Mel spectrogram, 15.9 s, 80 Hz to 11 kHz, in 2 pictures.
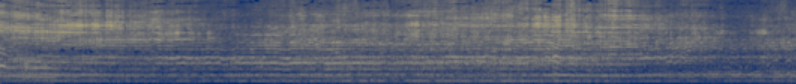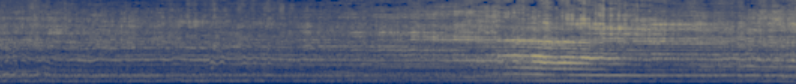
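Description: Radio-controlled racing boats running flat out on the water, a continuous engine whine whose pitch bends up and down as the boats pass, loudest about 13 seconds in.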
